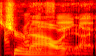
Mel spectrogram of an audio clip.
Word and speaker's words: Chernow: I think you said his name. – I always do. How do you think you say it? – It looks like it's spelled like Chernow. – You're right. It's Chernow.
